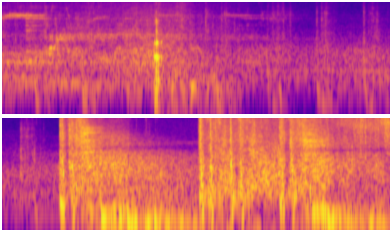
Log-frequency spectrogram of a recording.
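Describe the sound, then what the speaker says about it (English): Plasma laser beams firing in The Outer Worlds: scattered shots at first, then a dense, loud barrage of crackling blasts in the second half. "It's shooting beams of plasma laser shit everywhere."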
